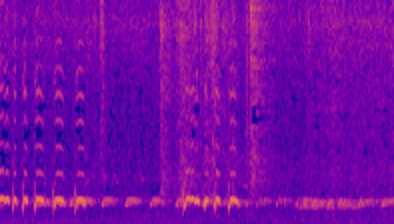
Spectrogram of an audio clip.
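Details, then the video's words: Local zebra dove singing steadily, kept as a lure bird: a quick run of clipped, resonant cooing notes, then a rolling, stuttering coo phrase, followed by a softer, fading trill of rapid coos. "Perkutut lokal gacor cocok untuk pancingan"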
